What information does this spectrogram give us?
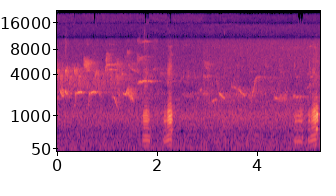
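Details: Canada geese in a territorial dispute, with two brief nasal honks early on and another near the end, over steady background noise and frequent high whistled notes from other birds.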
